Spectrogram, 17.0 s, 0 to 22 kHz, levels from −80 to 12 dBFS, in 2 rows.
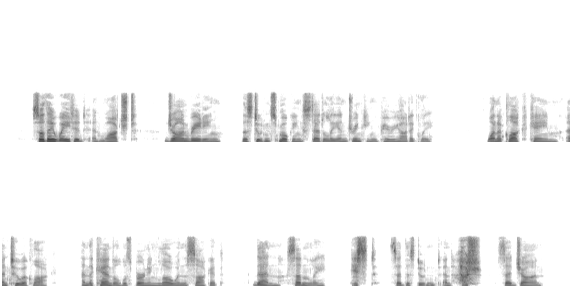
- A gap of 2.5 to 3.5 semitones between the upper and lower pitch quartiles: Yes, average, 2.9 semitones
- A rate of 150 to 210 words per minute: No, slow, 135 wpm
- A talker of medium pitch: Yes, medium, 165 Hz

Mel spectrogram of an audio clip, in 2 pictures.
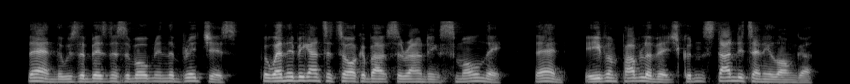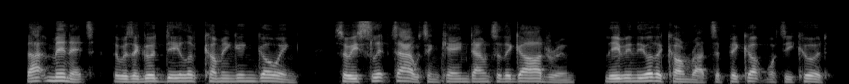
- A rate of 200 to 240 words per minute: Yes, fast, 205 wpm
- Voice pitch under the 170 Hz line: Yes, medium, 140 Hz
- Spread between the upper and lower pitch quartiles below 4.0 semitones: Yes, average, 2.7 semitones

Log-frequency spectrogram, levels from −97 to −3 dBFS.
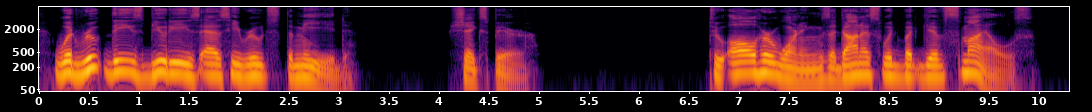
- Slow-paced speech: Yes, slow, 110 wpm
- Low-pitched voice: Yes, low, 120 Hz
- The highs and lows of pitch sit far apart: No, average, 3.8 semitones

